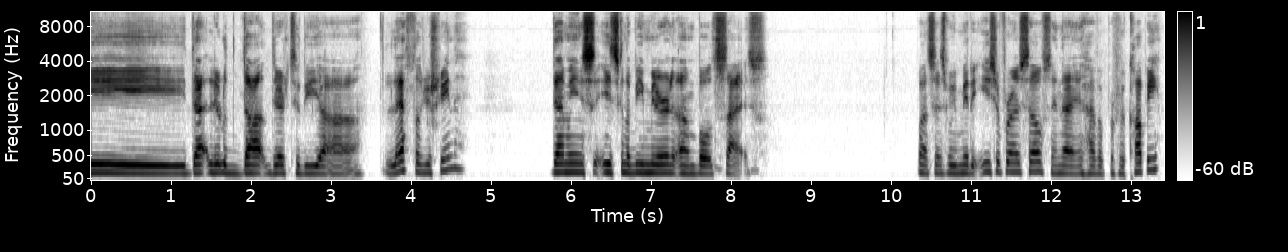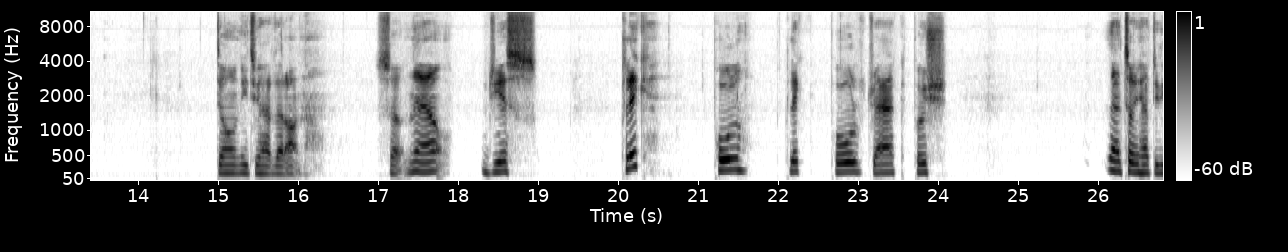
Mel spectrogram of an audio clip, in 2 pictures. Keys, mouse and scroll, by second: 9.9 click, 10.6 scroll up 2, 11.1 middle click, 11.3-11.9 scroll down 4, 13.6-14.1 scroll up 3, 14.5 middle click, 15.5 scroll down 1, 16.5 click, 21.0 middle click, 22.0 click, 23.1 middle click, 24.1-24.8 scroll down 1, 24.8 scroll down 2, 25.2 middle click, 26.5 click.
